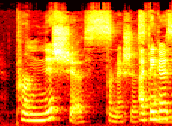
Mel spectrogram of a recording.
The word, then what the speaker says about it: pernicious: So we are talking right now about our second type of anemia, which is called pernicious.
